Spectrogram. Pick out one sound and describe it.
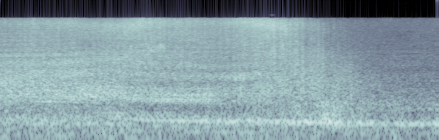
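A heavy truck engine rumbles past close by.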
